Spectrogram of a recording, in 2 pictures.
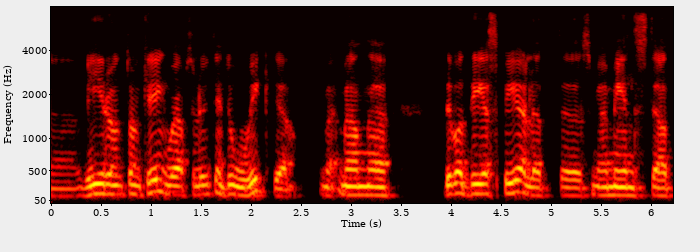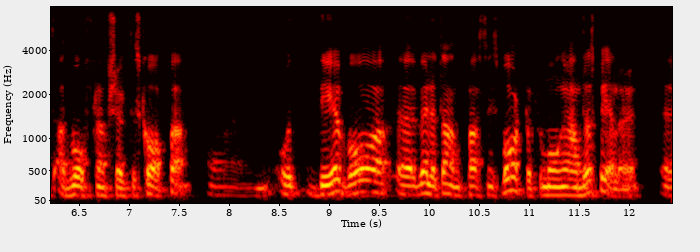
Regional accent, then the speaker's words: Sweden; eftersom han är superstjärna och jag var någon svensk

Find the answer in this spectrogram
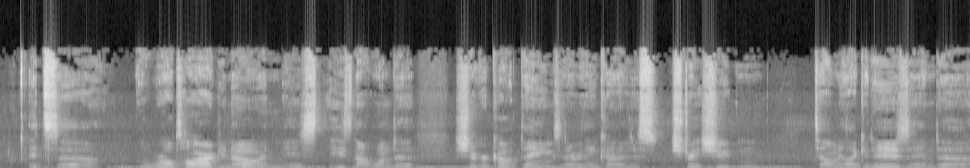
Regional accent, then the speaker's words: Spring, Texas, United States; I grew up in Spring, Texas.

